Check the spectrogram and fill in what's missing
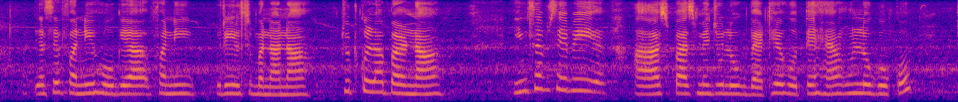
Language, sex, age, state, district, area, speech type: Hindi, female, 30-45, Bihar, Begusarai, rural, spontaneous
